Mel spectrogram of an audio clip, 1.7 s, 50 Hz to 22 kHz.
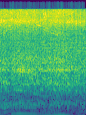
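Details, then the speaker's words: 2013 Honda Civic petrol engine revving smoothly after replacing the complete accessory belt tensioner assembly, which caused a rattle when the A/C was switched on: even revs with no squeal, chirp or rattle. "teresa ai galera perfeito resolvido aí tá"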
